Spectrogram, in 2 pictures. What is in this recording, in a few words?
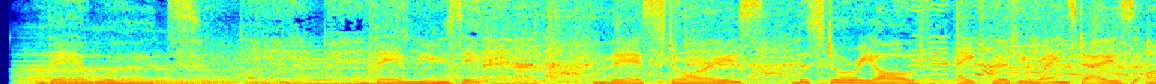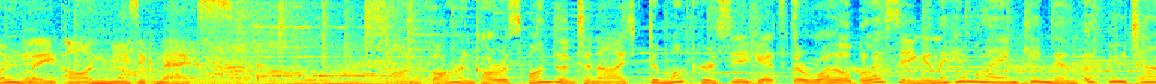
voice over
